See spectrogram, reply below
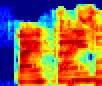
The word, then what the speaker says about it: Fifine: I don't know how to pronounce this, but it's F-I-F-I-N-E. Fifine? Fifine? – Fifine.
